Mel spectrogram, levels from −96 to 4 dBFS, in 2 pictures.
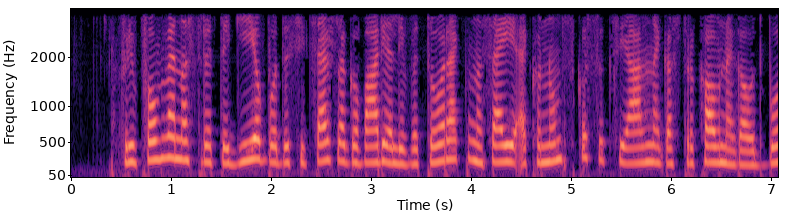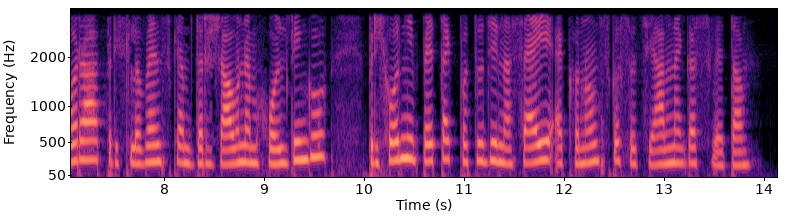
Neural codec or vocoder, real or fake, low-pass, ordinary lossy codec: none; real; 3.6 kHz; AAC, 32 kbps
